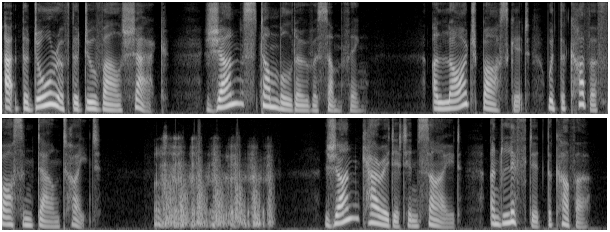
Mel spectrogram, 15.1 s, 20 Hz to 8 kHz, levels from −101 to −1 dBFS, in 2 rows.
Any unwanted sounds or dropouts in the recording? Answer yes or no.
yes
